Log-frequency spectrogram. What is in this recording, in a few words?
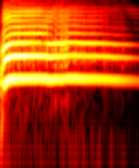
"nooo", American; Worms Armageddon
